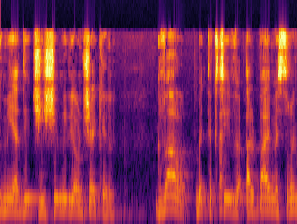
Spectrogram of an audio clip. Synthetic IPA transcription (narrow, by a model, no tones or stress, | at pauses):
vmijad̪id̪ʃiʃimːiljo̞nʃeke̞l | ɡvaʁbe̞t̪akt͡sivalpaimesʁim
